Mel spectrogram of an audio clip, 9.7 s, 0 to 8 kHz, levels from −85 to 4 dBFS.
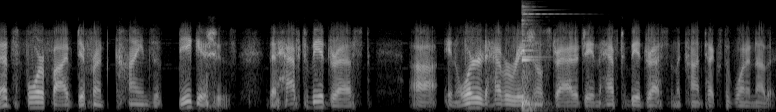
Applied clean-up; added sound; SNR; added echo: none; Tools; 5 dB; none.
